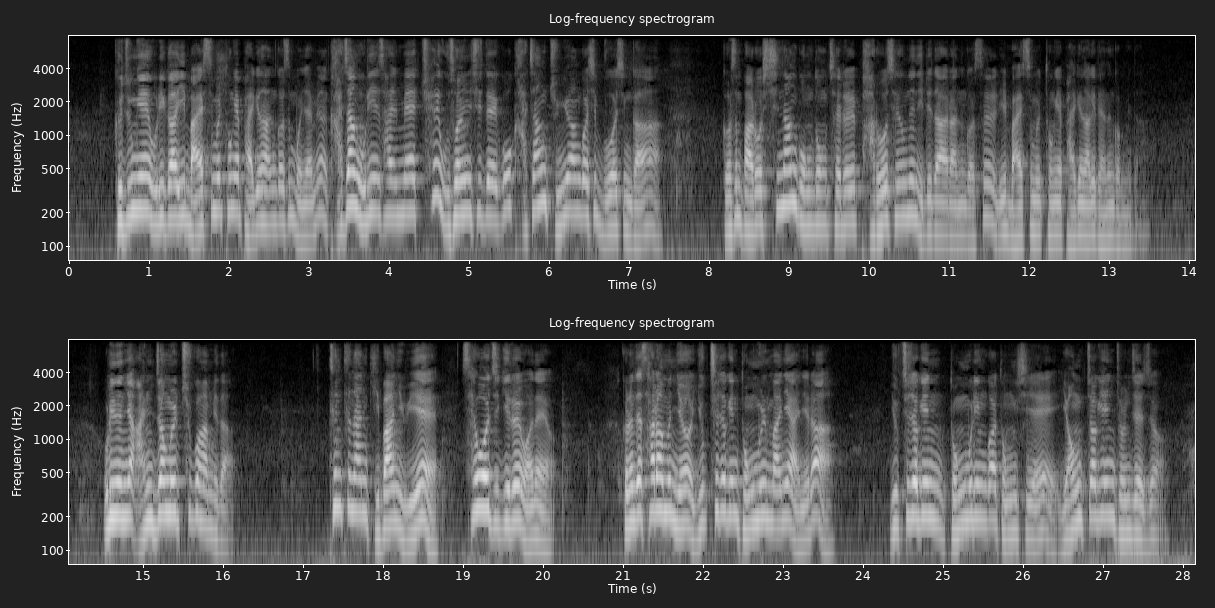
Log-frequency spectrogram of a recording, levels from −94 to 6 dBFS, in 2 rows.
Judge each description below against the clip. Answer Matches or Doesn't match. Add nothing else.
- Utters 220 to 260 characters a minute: Doesn't match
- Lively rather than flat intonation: Matches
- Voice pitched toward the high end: Doesn't match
